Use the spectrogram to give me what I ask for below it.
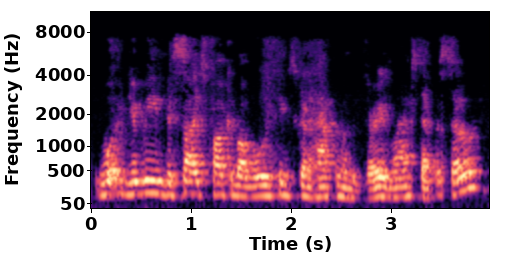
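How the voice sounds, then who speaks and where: A man's voice: medium pitch, fast talker, a little mellow, a little hiss or hum. A man co-hosting a podcast in casual chat, hesitant with many fillers, his voice hollow and echoing as if he talks from inside a hole. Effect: hollow echo, sounds like talking from inside a hole. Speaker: podcast co-host. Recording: echoey, muffled remote line.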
